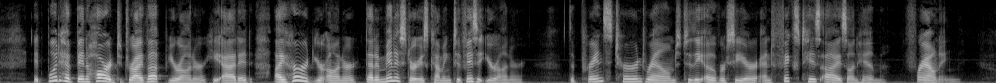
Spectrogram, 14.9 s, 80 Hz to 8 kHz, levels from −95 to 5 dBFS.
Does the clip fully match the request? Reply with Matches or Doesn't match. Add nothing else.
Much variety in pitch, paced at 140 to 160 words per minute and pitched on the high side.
Matches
